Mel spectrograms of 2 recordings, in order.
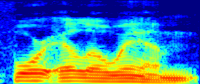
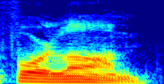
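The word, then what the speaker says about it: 4-LOM: entertaining and fun so really it should be pronounced for LOM not for long all right kind of like C3PO you know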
